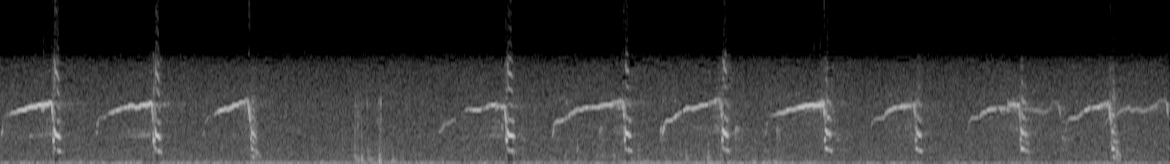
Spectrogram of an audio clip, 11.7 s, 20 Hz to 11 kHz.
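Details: Eastern imperial eagle chick calling from its nest in Tatarstan on 16 August 2023 as parents bring prey; thin, high whistled notes that rise then drop sharply, about one per second, eleven in all, over a soft low background rumble.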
